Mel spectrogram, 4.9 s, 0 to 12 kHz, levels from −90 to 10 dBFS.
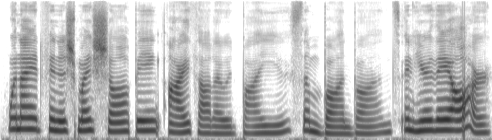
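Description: At 4.62 to 4.64 s, near the end of the speech, there is a brief case of chunks out of order. One 10 ms chunk arrived late by one chunk and plays after its neighbour, so the two swap places. Nothing is missing, but the sound briefly jumbles. On the waveform, three abrupt discontinuities sit within that 20 ms span; the spectrogram shows thin vertical broadband lines there.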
